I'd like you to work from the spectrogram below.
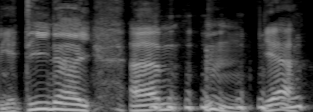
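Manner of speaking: a weak, lightly attempted Geordie accent; bad Geordie impression. Apologising to Newcastle listeners for a poor Geordie accent. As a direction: try a Geordie accent and half miss it. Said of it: "absolutely shit-awful impression of a Geordie accent".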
